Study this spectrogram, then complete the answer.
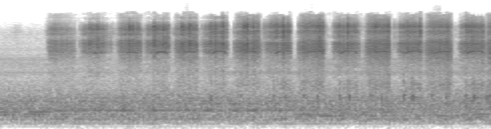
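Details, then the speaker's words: RC plane rebuild, newly fitted elevator servo: short high-pitched rasping buzz bursts about three per second as it sweeps, a grinding sound unlike the normal-sounding rudder servo. "it's making almost like a grinding sound now listen to the road that sounds normal this doesn't do the other one"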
